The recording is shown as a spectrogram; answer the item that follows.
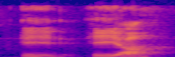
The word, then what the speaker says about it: IA: blue Syrian being called IA pronounced EA. Okay, I write it as EA, but it's kind of pronounced E A H.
